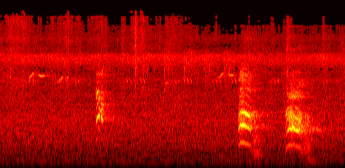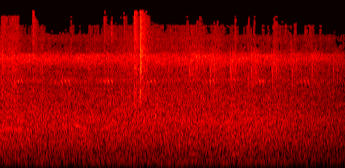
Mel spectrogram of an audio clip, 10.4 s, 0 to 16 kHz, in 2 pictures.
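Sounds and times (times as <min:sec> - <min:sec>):
quiet hissing background: 0:00.0 - 0:10.3
baboon barking: 0:01.4 - 0:01.7, 0:03.6 - 0:04.9.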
